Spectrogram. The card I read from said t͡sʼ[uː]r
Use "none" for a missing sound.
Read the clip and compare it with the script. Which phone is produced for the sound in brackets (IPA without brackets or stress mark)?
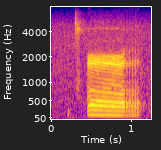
ʏː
